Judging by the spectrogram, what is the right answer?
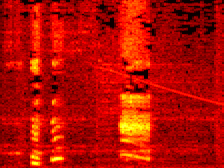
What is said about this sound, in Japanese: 結局最後泣いてる。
